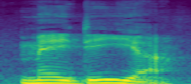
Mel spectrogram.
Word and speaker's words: Meidi-ya: for their logo, but they spell it Meidi-ya, and that D sound doesn't really exist in native Japanese, so it's a bit strange for anyone who speaks it.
